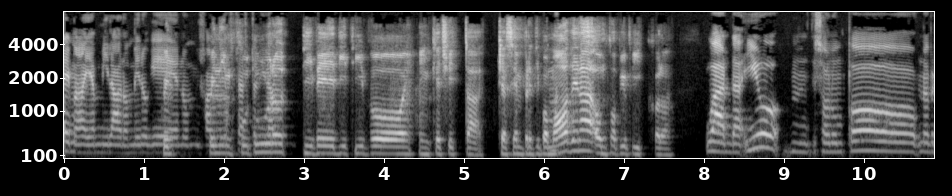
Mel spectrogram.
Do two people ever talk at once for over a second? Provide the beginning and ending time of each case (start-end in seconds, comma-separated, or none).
1.2-2.8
